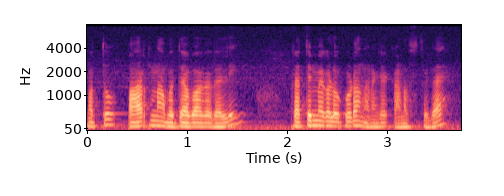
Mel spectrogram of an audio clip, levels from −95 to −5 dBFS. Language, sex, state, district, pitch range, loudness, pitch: Kannada, male, Karnataka, Bangalore, 105-135 Hz, -18 LUFS, 115 Hz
